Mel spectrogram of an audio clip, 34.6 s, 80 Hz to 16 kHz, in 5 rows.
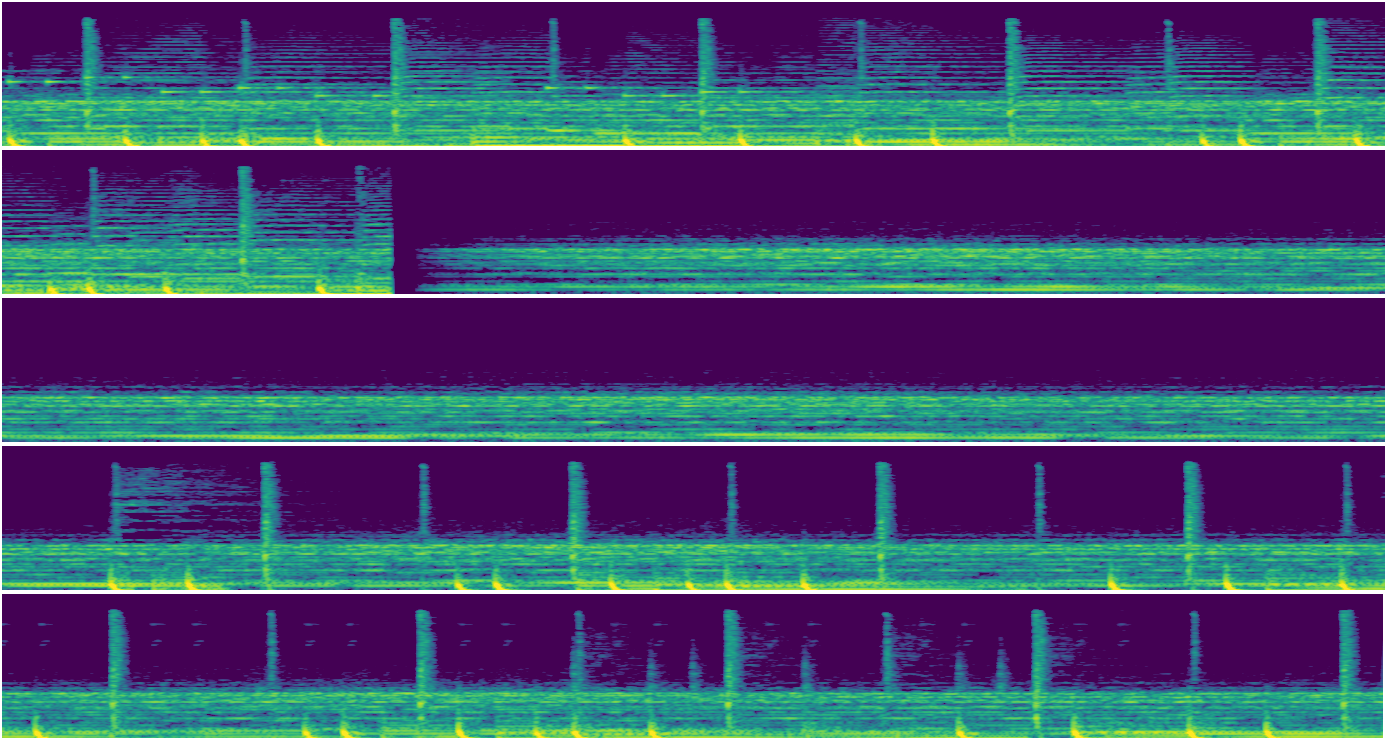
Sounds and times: Ambient music: 0:00.0 - 0:34.5.

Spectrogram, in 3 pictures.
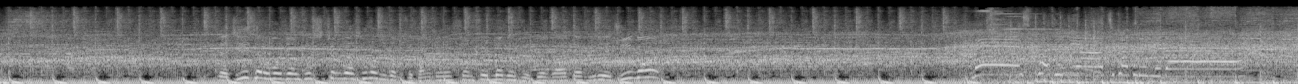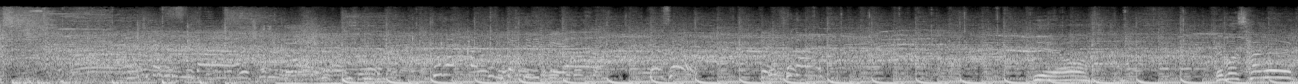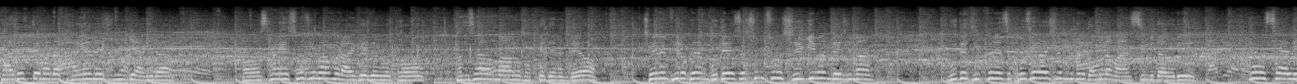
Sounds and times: Dance music: 0:00.0 - 0:38.9.

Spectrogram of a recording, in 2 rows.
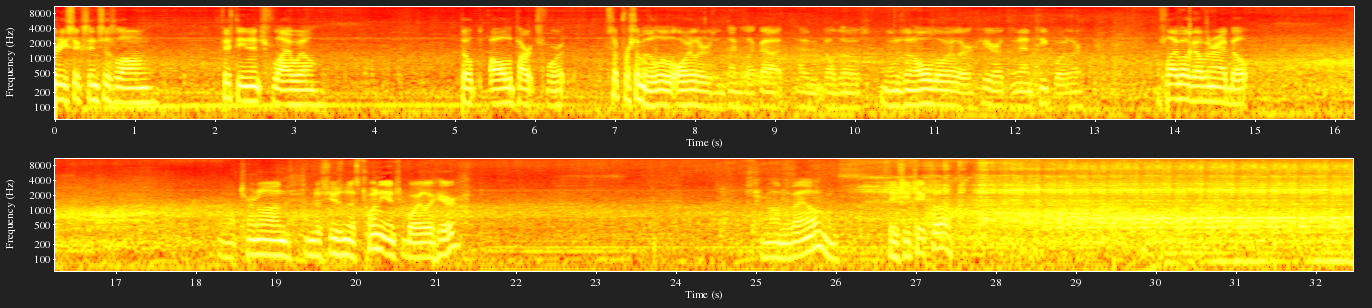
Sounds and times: Speech: 0:00.0 - 0:01.3, 0:02.1 - 0:03.4, 0:05.1 - 0:12.9, 0:13.8 - 0:15.0, 0:18.3 - 0:21.4, 0:24.9 - 0:27.5
Medium engine (mid frequency): 0:00.0 - 0:32.4
Idling: 0:25.5 - 0:32.4
Engine starting: 0:26.0 - 0:32.4.

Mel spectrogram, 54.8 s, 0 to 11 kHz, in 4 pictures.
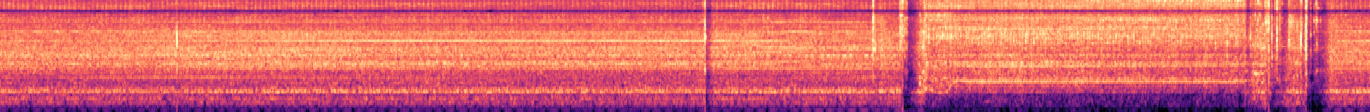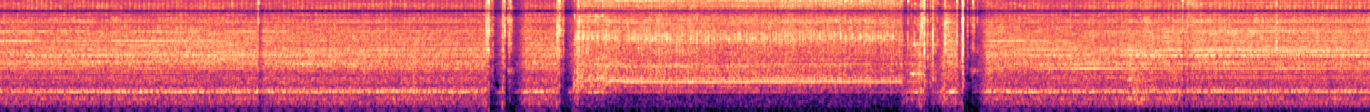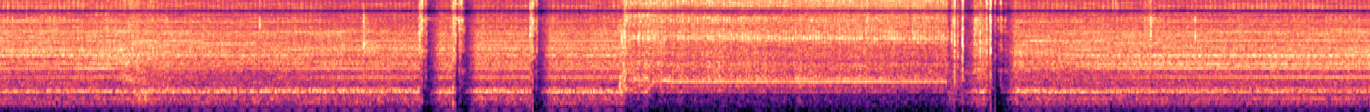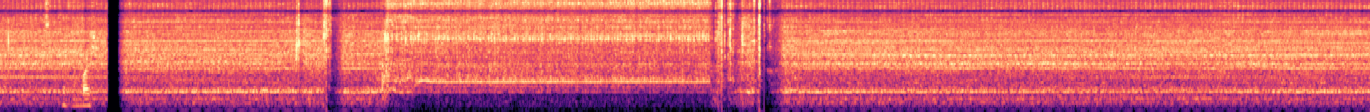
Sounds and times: Sewing machine: 0:00.0 - 0:54.8
Speech: 0:41.6 - 0:42.2.

